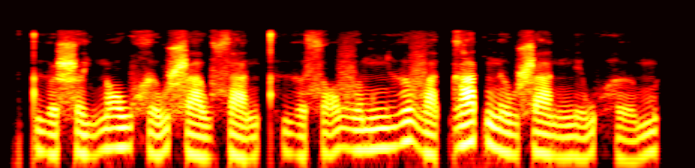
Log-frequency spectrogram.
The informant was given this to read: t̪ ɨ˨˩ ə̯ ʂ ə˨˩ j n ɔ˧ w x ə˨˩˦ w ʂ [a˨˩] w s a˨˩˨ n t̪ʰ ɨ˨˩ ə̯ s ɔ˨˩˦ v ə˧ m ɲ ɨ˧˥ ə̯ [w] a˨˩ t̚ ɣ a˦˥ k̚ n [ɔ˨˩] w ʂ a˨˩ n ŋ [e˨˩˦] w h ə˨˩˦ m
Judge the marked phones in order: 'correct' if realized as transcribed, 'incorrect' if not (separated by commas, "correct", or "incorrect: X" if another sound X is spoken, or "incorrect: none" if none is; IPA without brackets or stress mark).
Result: correct, incorrect: v, incorrect: ə˨˩, correct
